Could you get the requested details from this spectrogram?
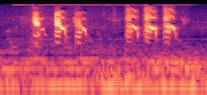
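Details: Drongo; alarm call; warning of a hunting eagle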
